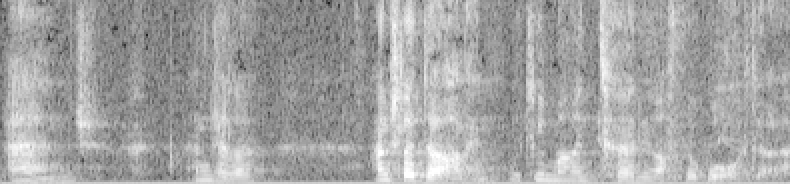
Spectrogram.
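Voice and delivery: soft sweet-talking his wife; gentle polite request. Retold or imitated. Preacher imagining asking his wife gently about the water. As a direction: coax her kindly, softly. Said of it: "I'd have just said".

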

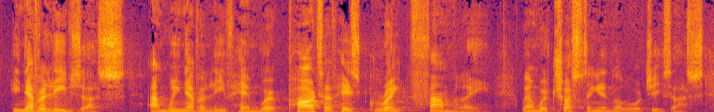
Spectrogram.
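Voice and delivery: ordinary talk, nothing marked

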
